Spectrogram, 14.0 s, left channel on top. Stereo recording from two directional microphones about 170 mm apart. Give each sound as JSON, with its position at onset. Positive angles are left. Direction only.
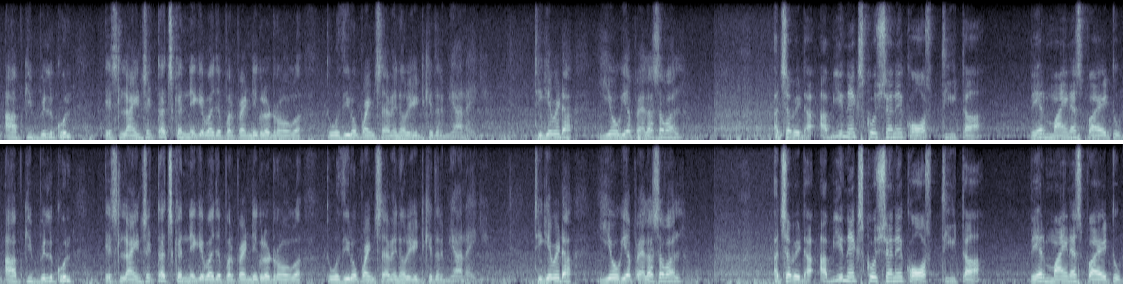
{"t": 0.0, "sound": "speech", "side_deg": -40}
{"t": 9.6, "sound": "speech", "side_deg": -50}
